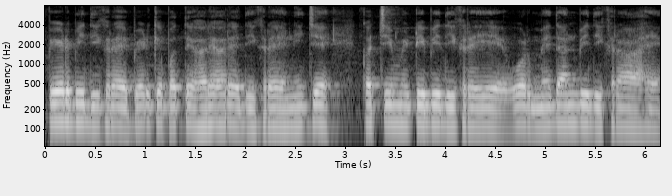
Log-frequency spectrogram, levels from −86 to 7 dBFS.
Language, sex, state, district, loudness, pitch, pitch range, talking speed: Hindi, male, Gujarat, Gandhinagar, -17 LUFS, 115 Hz, 110-115 Hz, 255 wpm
